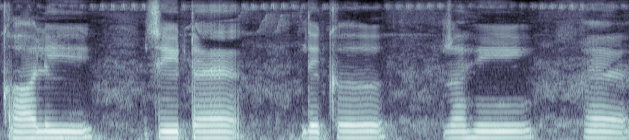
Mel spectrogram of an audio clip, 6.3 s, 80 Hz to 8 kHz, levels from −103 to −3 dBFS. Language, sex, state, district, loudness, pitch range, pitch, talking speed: Hindi, male, Madhya Pradesh, Katni, -16 LUFS, 130-135 Hz, 135 Hz, 50 wpm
